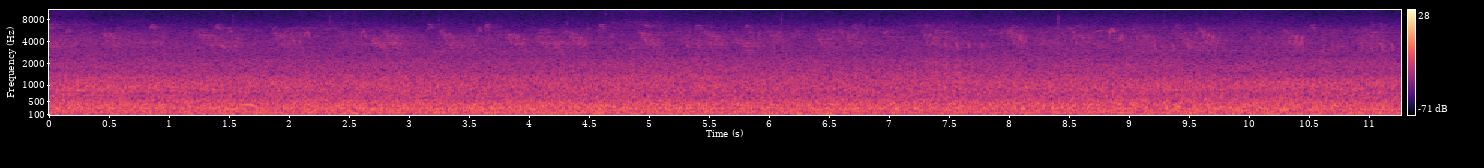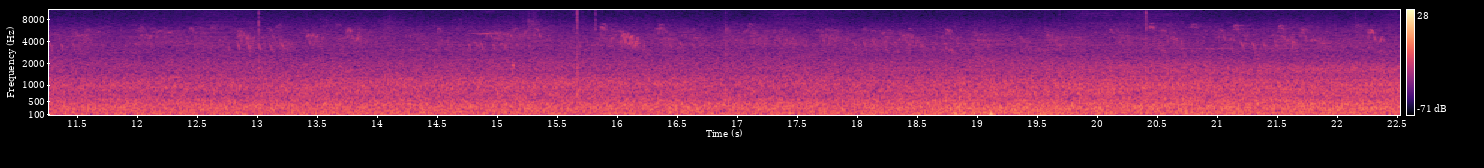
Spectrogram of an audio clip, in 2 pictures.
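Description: Steady distant city traffic hum heard from high above the rooftops, with faint short high chirps repeating throughout and a brief knock about nineteen seconds in.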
